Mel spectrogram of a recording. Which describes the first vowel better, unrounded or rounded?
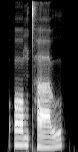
rounded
